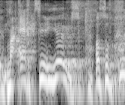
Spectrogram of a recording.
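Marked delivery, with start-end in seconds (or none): 1.3-1.6 high mock sobbing; hammed-up imitation of a crying woman; imitated crying. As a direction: break into put-on wailing. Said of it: "gaat ze huilen".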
